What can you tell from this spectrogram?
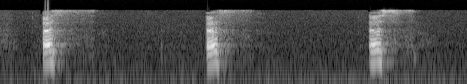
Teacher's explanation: Did you notice the whistle while pronouncing the letter Sin?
